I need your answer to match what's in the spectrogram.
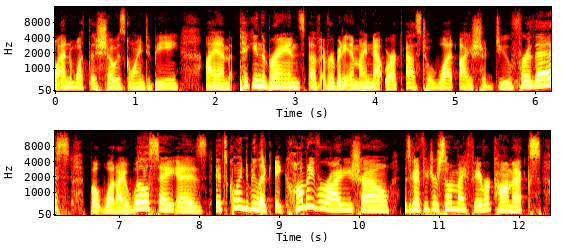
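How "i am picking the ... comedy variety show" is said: ordinary delivery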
